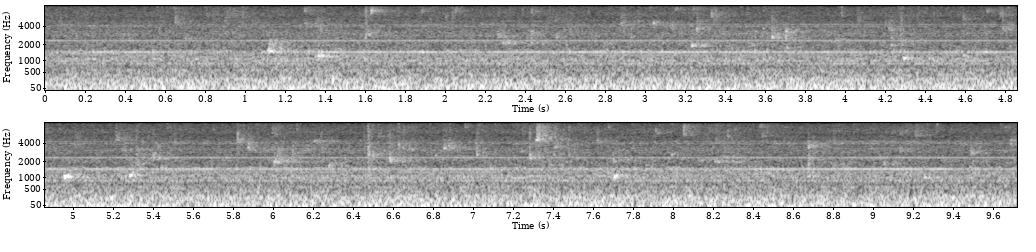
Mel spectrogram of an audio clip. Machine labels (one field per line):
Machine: pump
